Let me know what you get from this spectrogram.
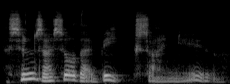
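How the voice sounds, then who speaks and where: A woman voicing a gentle little male teddy bear in a soft, simple, agreeable whisper. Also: low-pitched, expressive, measured pace, vocal fry, breathy edge, full character voice. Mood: sweet.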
